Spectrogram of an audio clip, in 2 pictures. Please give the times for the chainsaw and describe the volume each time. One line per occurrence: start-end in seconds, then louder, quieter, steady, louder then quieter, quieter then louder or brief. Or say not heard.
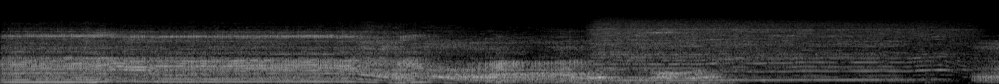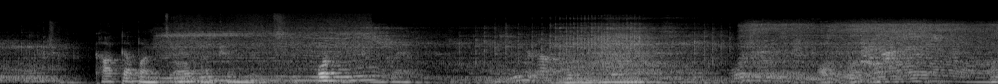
0.0-19.9 quieter then louder.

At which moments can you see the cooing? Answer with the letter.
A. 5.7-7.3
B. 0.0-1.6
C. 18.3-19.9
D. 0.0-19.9
A.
